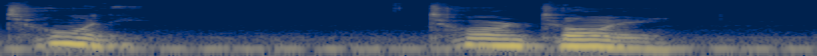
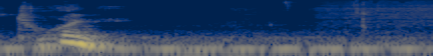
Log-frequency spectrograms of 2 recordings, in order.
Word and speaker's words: Toini: Remember, you Americans watching this, it's not Tony, Tony, it's Toini. There's two I's, before the end and after the end.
